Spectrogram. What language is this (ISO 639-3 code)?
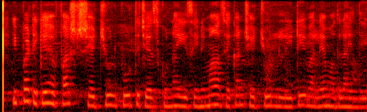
tel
